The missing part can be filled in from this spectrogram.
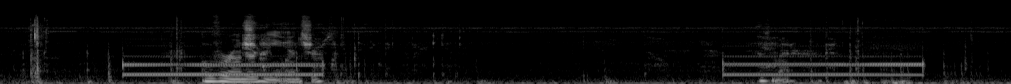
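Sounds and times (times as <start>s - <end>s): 
low hum: 0.0s - 10.1s
phone on speakerphone playing electronic dialing tone: 1.2s - 3.2s, 7.2s - 9.3s
speech: 2.0s - 3.4s.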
